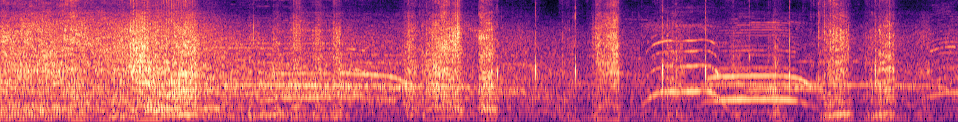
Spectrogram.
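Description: Revving engine effect for a toy monster truck, loud roaring acceleration with crowd cheering underneath, climbing and falling revs across the whole stretch.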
